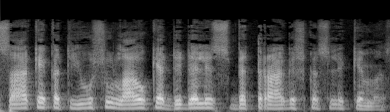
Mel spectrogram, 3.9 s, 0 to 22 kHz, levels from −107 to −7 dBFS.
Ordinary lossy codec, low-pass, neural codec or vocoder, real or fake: MP3, 48 kbps; 10.8 kHz; none; real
